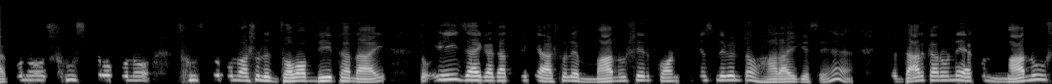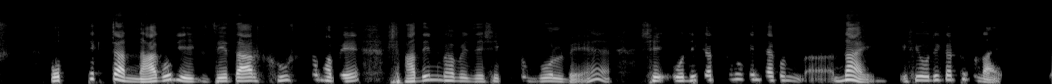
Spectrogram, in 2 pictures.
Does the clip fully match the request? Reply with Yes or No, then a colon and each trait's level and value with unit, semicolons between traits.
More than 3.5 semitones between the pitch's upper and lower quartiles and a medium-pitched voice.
Yes: average, 4.1 semitones; medium, 180 Hz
